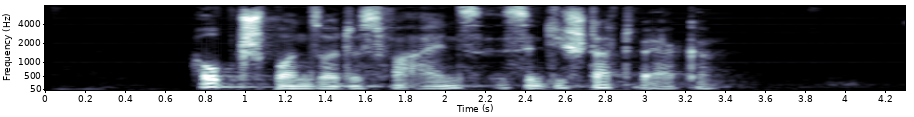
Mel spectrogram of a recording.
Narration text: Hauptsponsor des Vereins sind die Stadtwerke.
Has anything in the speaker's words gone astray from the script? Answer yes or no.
no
